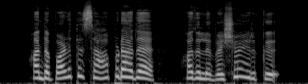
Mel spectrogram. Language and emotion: Tamil, fearful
